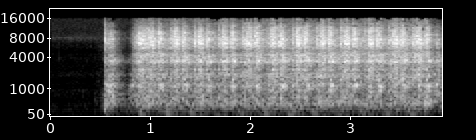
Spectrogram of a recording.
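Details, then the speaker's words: 1998 Aprilia Leonardo 125 scooter long stored outside, new battery, carburettor cleaned and refitted: starter spins with quick uneven churning but never catches; no start while the fuel pump fills the float chamber, no pump heard. "I don't hear no fuel pump maybe the fuel pump only runs when I am starting maybe the fuel tank is empty already"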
